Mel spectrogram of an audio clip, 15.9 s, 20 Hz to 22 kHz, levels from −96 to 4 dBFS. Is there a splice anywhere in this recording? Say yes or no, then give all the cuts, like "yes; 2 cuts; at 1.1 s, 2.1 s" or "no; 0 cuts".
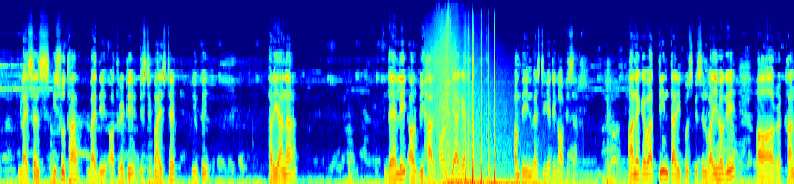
yes; 1 cut; at 9.0 s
